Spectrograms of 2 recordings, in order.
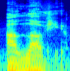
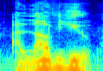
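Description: First: Said in the usual way. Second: Whispered. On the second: Shown as a demonstration. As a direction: whisper "I love you" with no voice.

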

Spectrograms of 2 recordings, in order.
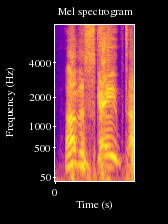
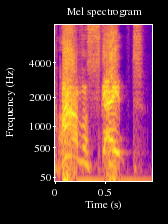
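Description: First: Said in the usual way. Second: "I've escaped" sung out high with a rising, hammed-up crow; mock gloating taunt. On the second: Ranter taunting trapped viewers, high mock gloating crow.

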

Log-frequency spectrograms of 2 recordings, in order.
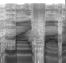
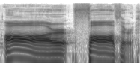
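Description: First: "My" stressed with a falling tune. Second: "Our" slow, long and falling; stress on our. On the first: Pastor contrasting the wrong word for his church, stressing "My". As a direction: push on "My" in "My Father". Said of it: "he didn't say". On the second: Pastor stressing "Our" to his church, slow and weighty. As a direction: lean hard on "Our" in "Our Father". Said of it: "he didn't say, "My Father". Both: Shown as a demonstration.

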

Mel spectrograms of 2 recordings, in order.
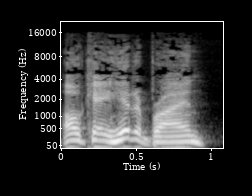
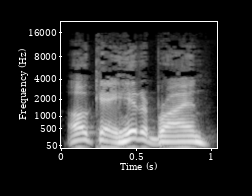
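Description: First: Loud cue. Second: Calls the cue out high and loud. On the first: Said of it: "Let me try it again". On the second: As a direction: shout the cue to the producer. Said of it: "No, that's, that's not it". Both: Real, not acted.

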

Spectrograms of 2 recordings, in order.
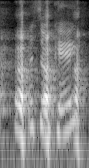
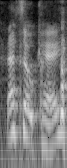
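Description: First: "That's okay" said louder through a laugh. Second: Said in the usual way. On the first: Real, not acted. Joking about necrophilia off screen.

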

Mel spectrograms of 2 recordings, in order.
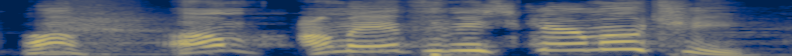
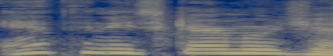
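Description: First: High, loud mocking imitation of a guest; flustered guest. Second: Higher-pitched mock echo of the name; feigned puzzlement. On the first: Guest introduces himself to the host, flustered. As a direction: stammer into an indignant self-introduction, pitched way up. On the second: Host pretends not to know the guest, feigned puzzlement. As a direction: repeat it as if it means nothing to you.

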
